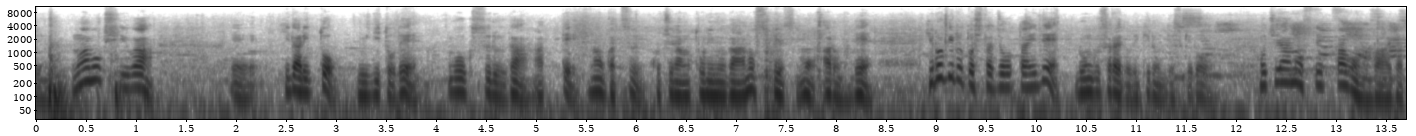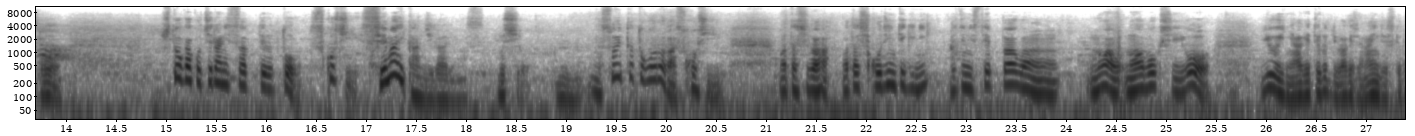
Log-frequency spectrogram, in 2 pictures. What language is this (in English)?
Japanese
